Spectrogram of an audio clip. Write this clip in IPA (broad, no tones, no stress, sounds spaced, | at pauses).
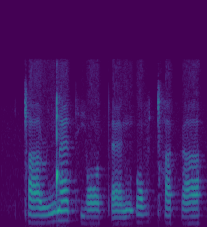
ǀ a ɹ ŋ͡ǃ æ tʰ j ɔ tʼ æ ŋ ɠ ɔ v ǀʰ a k a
